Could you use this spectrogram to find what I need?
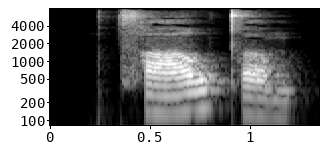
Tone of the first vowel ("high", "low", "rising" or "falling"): rising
